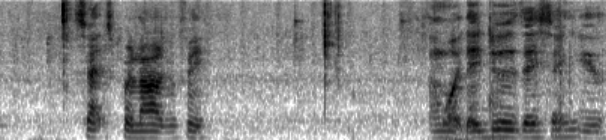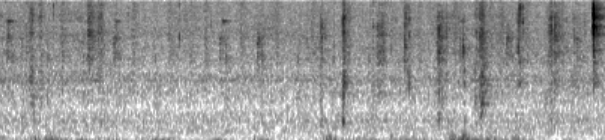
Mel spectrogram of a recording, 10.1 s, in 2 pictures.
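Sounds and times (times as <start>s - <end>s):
person chewing noodles: 5.7s - 10.0s.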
